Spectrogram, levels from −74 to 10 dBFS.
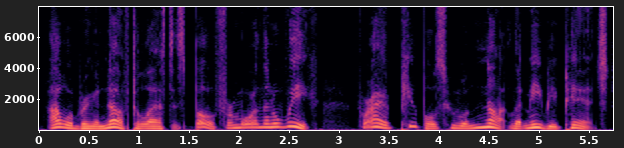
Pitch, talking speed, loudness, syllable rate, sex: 170 Hz, 250 wpm, -17 LUFS, 5.2 syllables/s, male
